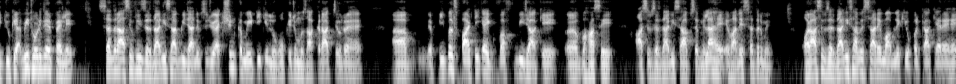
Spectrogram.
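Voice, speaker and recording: Male political news vlogger at mid pitch, emphatic, with hesitant filler pauses. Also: pushed and bright. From Pakistan.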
